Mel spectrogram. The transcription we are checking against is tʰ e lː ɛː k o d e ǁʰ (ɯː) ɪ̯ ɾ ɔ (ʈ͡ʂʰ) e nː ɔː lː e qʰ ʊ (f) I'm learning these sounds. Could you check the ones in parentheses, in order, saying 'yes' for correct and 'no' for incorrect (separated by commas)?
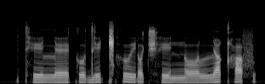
no, no, yes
